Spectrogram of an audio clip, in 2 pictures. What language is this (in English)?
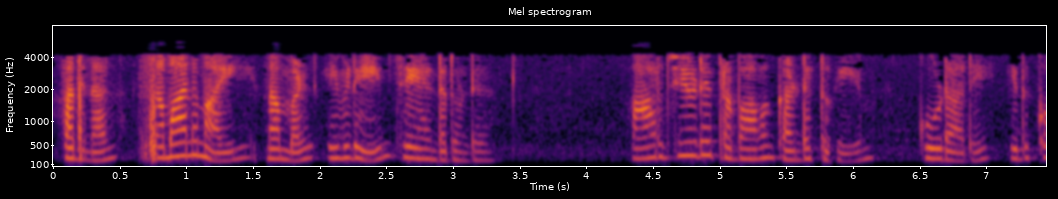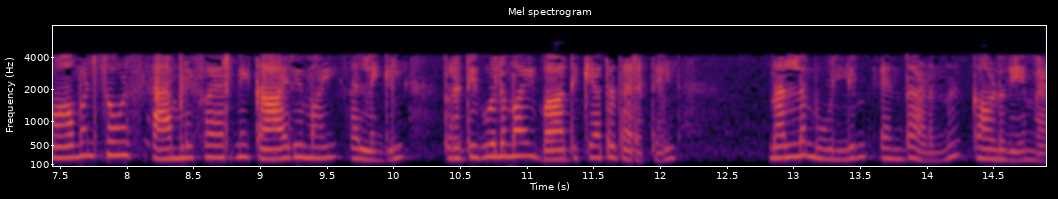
Malayalam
